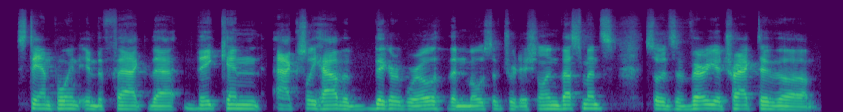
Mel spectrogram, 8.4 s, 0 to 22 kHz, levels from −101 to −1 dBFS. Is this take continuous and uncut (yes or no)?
yes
